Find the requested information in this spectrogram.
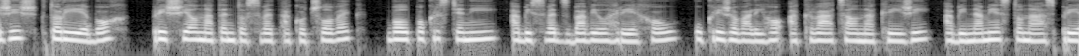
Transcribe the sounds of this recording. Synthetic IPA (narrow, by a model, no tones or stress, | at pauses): ʒiʃkt̪ɔɾiːjɛbɔx | pɾiʃɪɛlnat̪ɛnt̪ɔsʋɛt̪akɔt͡ʃlɔʋɛɡ | bɔlpɔkr̩scɛniːabisʋɛd̪zbaʋilɦɾɪɛxɔʊ | ukɾiʒɔʋaliɦɔʔakʋaːt͡salnakɾiːʒiʔabinamɪɛst̪ɔnaːspɾi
